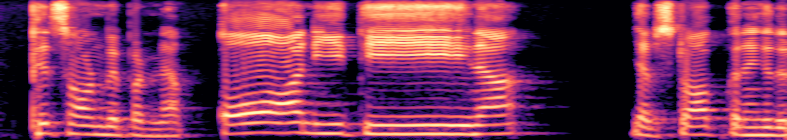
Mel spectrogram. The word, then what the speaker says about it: قانتین: اب اس لفظ میں بہت بڑی غلطی کیا کرتے ہیں لوگ، آپ کو بتاتا ہوں. دیکھیں ہجے کرتے ہوئے کیا کرتے ہیں، تا یاد تی، حالانکہ یہاں پر یا مدہ ہے، یا ساکن سے پہلے زیر ہے تو یا مدہ ہوتا ہے، یہ یا مدہ کی تعریف ہے.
